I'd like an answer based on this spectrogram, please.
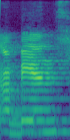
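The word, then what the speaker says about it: abeyance: अबेयंस को, अबेयंस को relate करोगे रिलायंस से। रिलायंस कंपनी का नाम सुना है सबने? येंस और रिलायंस सेम प्रोनाउंसिएशन है ना, येंस और रिलायंस।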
